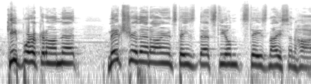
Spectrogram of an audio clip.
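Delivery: high, loud orders to workers; shouting orders. Acted. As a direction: bark orders across the forge. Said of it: "he's shouting orders".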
